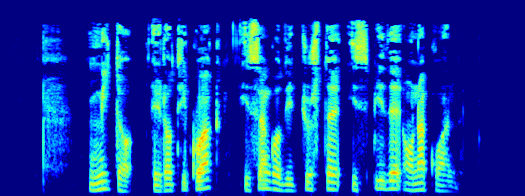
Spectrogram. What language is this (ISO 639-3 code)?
eus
